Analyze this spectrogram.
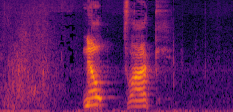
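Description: A man calls out briefly nearby.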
